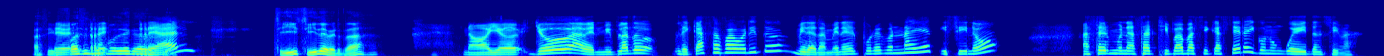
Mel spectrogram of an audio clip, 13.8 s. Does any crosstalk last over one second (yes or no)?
yes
